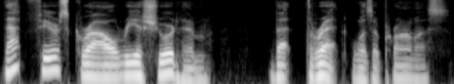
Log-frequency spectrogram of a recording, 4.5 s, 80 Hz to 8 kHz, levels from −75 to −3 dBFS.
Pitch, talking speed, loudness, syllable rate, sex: 115 Hz, 130 wpm, -17 LUFS, 4.1 syllables/s, male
